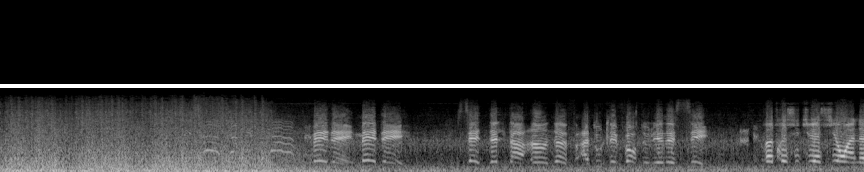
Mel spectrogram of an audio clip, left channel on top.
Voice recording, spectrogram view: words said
Mayday 7 Delta 1-9 à toutes les forces de l'UNSC. Votre situation à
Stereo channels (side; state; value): left; silent; digital silence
